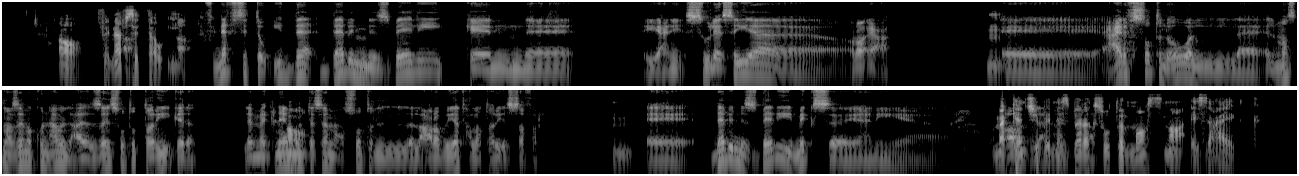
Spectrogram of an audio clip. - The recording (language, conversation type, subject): Arabic, podcast, ايه العادات الصغيرة اللي بتعملوها وبتخلي البيت دافي؟
- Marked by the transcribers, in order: tapping; other background noise; in English: "mix"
